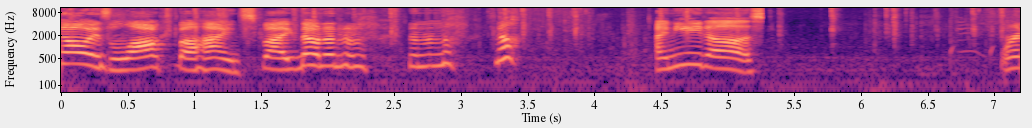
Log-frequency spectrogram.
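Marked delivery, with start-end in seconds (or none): none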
